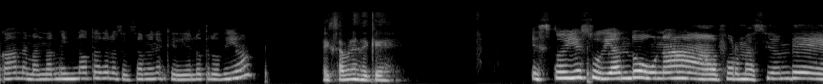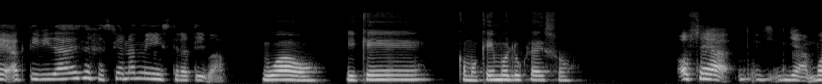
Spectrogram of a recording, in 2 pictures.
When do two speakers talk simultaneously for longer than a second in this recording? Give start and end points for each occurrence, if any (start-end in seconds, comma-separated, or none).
none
